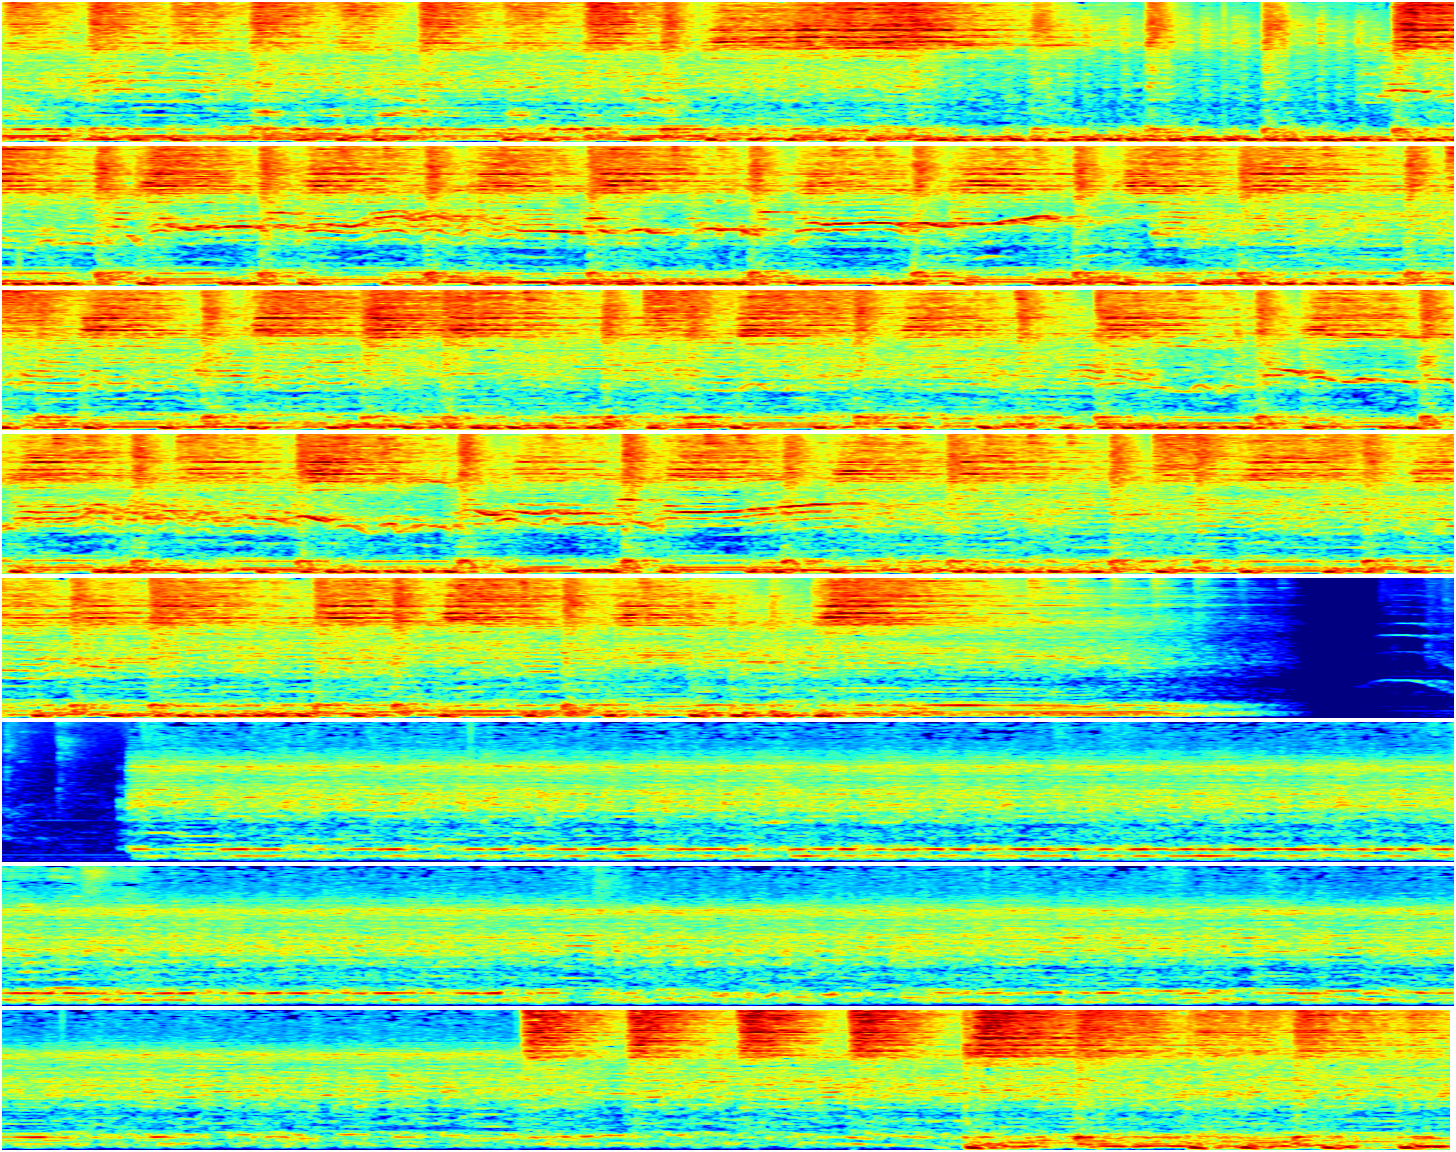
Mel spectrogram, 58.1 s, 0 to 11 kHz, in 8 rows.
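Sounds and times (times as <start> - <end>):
distorted electric guitar: 0.0 - 35.6, 36.4 - 58.0
pounding drum kit: 0.0 - 35.6, 53.4 - 58.0
bass: 0.0 - 58.0
steady held tones: 53.3 - 58.0.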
